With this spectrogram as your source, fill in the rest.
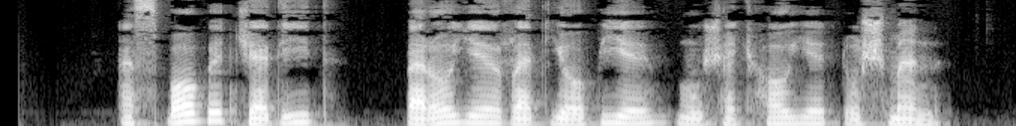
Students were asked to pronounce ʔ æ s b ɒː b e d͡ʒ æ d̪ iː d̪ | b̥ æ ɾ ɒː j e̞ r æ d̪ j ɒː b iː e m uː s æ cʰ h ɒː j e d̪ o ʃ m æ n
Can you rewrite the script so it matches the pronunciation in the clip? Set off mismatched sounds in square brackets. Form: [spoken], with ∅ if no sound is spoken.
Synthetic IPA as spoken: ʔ æ s b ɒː b e d͡ʒ æ d̪ iː d̪ | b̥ æ ɾ ɒː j e̞ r æ d̪ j ɒː b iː e m uː [ʃ] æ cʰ h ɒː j e d̪ o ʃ m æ n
